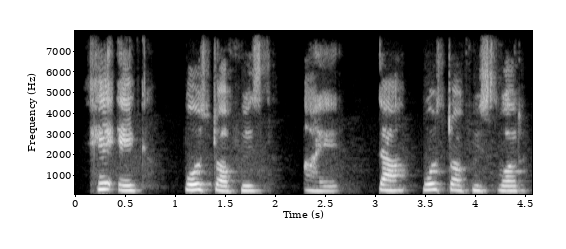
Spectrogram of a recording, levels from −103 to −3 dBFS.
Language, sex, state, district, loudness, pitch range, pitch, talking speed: Marathi, female, Maharashtra, Sindhudurg, -19 LUFS, 235-275 Hz, 245 Hz, 130 wpm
